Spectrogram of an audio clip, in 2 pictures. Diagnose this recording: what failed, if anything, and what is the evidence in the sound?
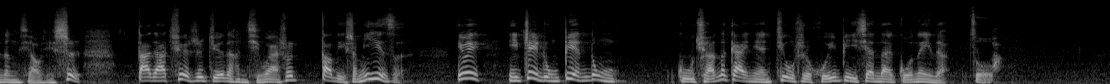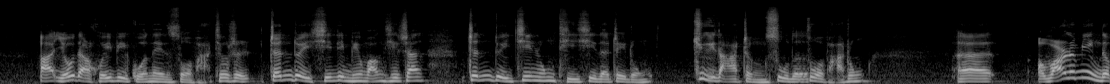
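Codec stage: AAC frame loss with concealment, twice, at 9.82–9.93 s and 19.08–19.19 s. Each gap runs 85 ms, which fits two dropped frames. The decoder fills it from the last good spectrum, so you get a brief smeared, noisy patch instead of silence.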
